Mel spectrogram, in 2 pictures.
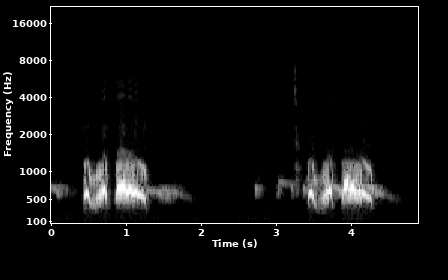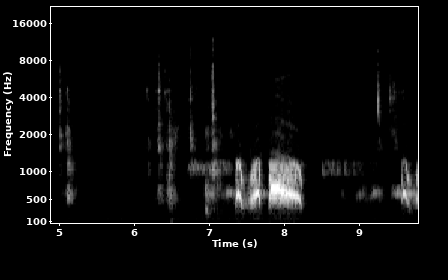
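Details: ['Spotted dove used as a decoy, calling continuously to stir other doves to fight; three soft throaty coo phrases of short stuttered notes ending in a fuller coo, with faint clicks and rustling between them.']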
